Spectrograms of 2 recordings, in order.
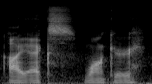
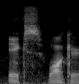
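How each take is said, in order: First: The start is said as two spelled letters. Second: The start is said as one syllable. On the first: The speaker calls it wrong. "it's not I X Wonker" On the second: The speaker calls it right. "it's just Ix Wonker"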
